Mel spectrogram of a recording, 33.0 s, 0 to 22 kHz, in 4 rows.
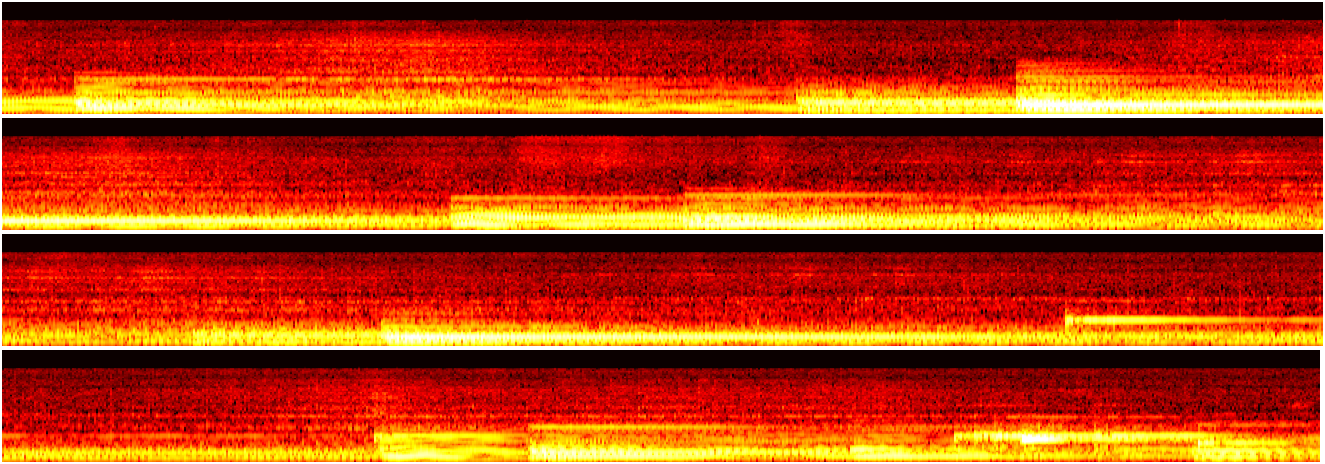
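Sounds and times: held piano chord: 0:00.0 - 0:33.0.

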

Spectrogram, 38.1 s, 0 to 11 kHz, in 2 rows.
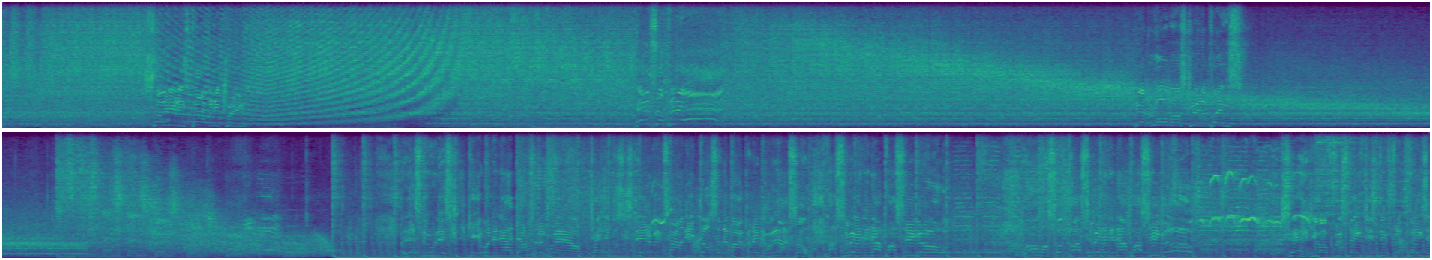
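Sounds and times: sustained synth chords: 0:16.5 - 0:22.1, 0:22.8 - 0:36.0
kick and bass beat: 0:16.6 - 0:21.2, 0:22.4 - 0:38.0.

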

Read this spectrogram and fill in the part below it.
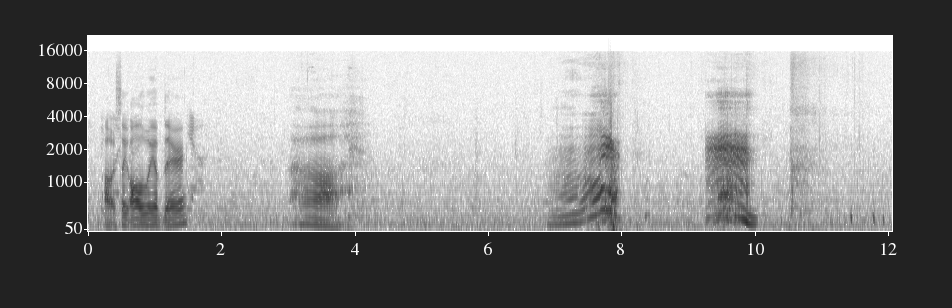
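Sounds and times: man making wordless vocal sounds: 0:03.0 - 0:04.0, 0:06.9 - 0:08.0, 0:09.3 - 0:10.1.

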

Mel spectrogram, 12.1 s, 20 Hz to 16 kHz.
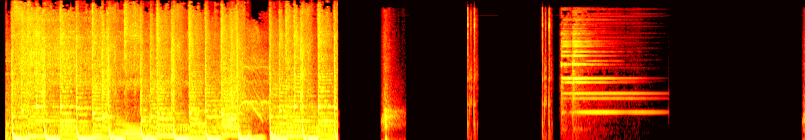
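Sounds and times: cursor clicks: 0:07.0 - 0:07.2, 0:08.1 - 0:08.4
notification bell chime: 0:08.4 - 0:10.0.

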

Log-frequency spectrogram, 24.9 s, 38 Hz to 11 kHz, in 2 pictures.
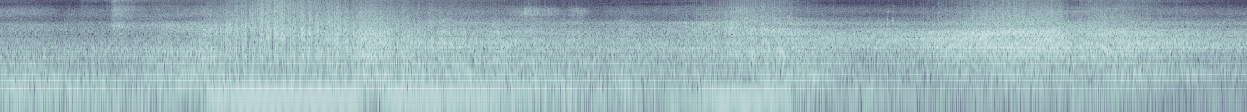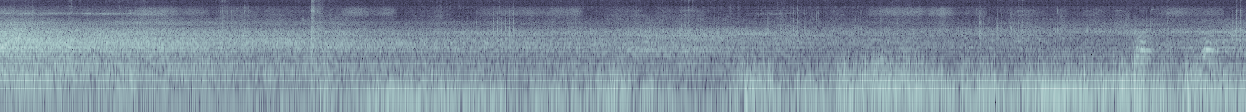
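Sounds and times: road and wind hiss: 0:00.0 - 0:24.9
vehicles passing close by: 0:00.0 - 0:24.9.

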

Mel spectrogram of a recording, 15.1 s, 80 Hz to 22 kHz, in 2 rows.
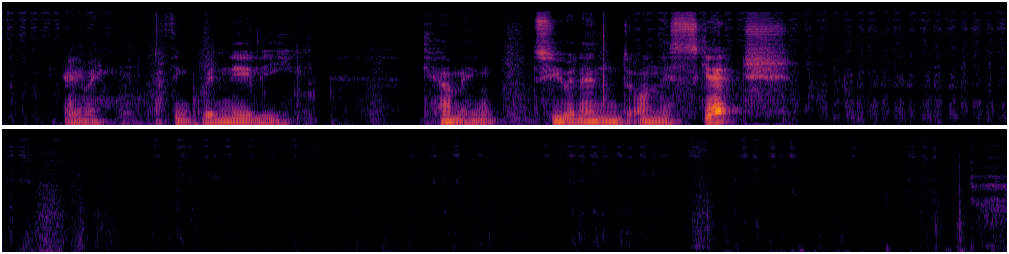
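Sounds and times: pencil scratching on paper: 0:00.0 - 0:01.6, 0:04.4 - 0:14.7.

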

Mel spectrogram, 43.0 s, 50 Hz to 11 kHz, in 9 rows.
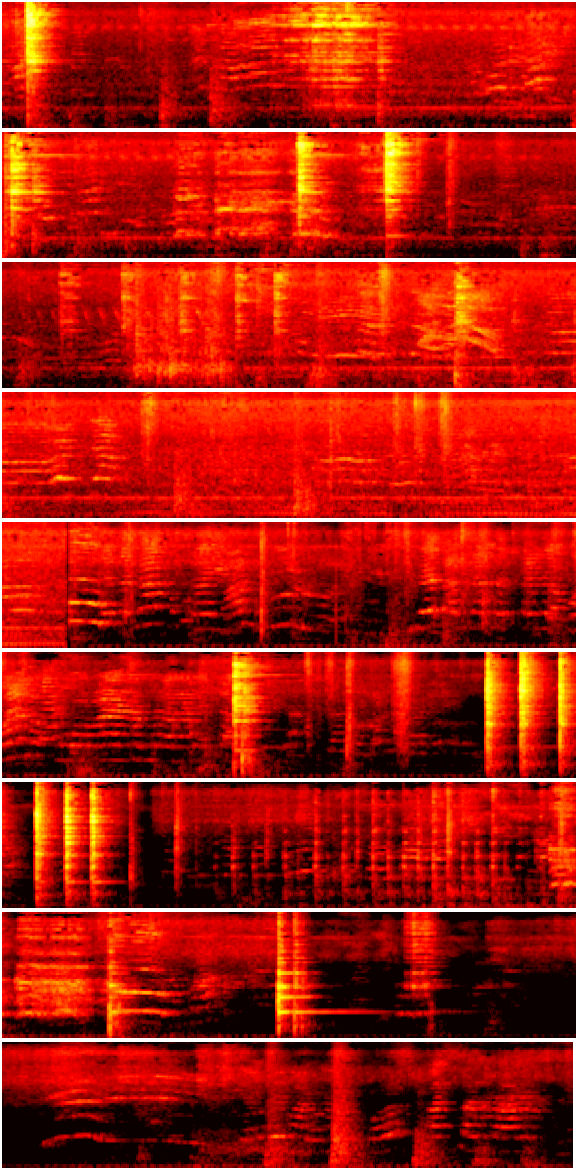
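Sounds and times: rooster crowing: 0:06.2 - 0:07.8, 0:33.2 - 0:35.2
chickens calling: 0:32.8 - 0:35.2.

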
